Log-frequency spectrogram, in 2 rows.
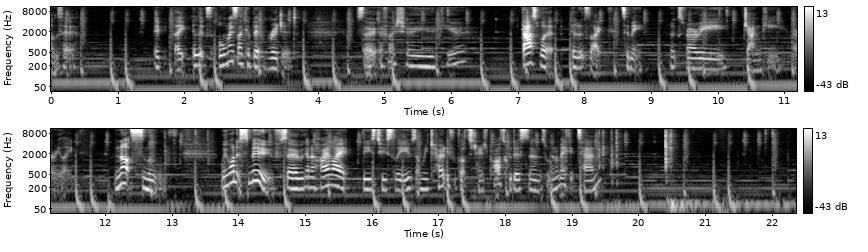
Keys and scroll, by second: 19.4 KP_1, 19.5 KP_0, 20.3 Return.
